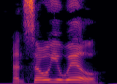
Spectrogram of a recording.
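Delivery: high, loud, sorrowful agreement; sad. A narrator's reading. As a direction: concede it with sorrow. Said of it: "said Dylan sadly".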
